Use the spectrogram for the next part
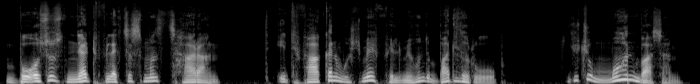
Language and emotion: Kashmiri, surprised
